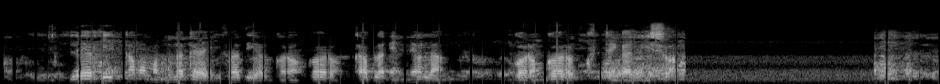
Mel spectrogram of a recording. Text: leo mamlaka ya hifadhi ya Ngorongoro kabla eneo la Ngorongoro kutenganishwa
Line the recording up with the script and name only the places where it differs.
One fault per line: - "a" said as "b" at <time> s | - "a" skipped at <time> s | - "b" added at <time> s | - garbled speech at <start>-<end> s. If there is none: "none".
- "hii kama" added at 0.9 s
